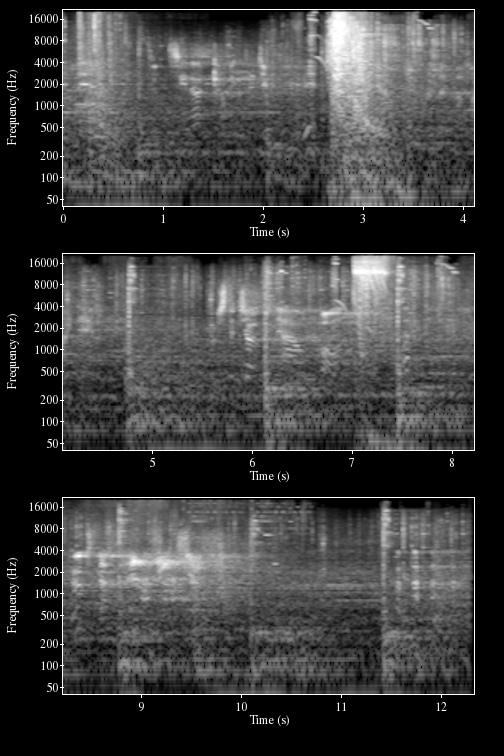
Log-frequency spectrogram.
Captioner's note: laughter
